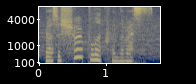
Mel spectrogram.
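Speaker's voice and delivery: ordinary talk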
